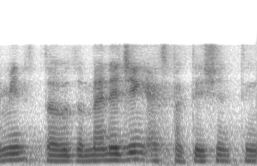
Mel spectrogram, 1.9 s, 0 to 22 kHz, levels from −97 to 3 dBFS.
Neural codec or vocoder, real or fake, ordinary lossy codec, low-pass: codec, 24 kHz, 0.9 kbps, DualCodec; fake; none; 7.2 kHz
